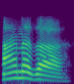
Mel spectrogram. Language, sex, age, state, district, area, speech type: Kashmiri, male, 18-30, Jammu and Kashmir, Kulgam, urban, conversation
